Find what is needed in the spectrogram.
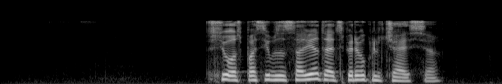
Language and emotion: Russian, angry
